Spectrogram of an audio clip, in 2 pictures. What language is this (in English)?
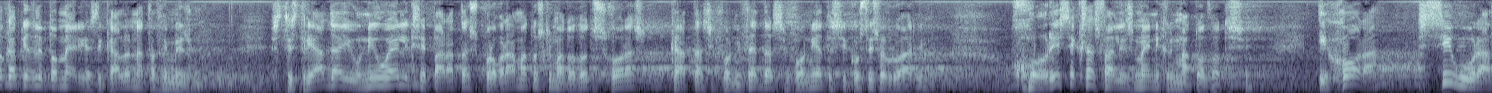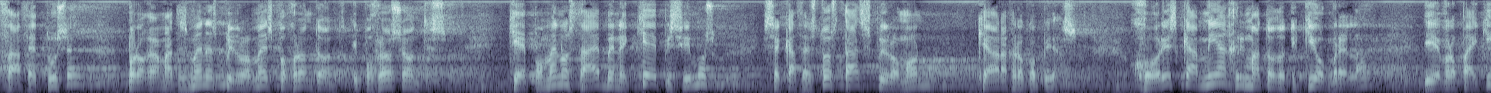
Greek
